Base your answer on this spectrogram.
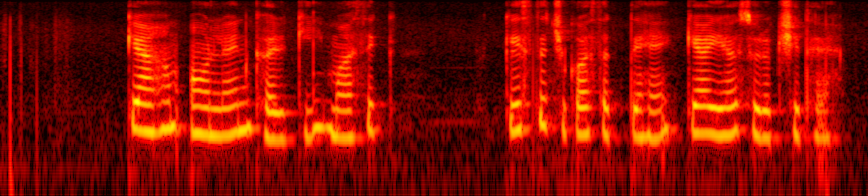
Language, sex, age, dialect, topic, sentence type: Hindi, female, 18-24, Garhwali, banking, question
